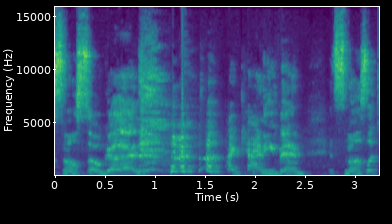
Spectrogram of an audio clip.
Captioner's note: laughing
